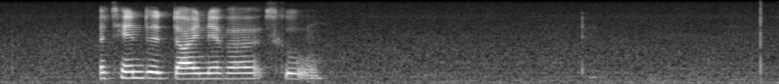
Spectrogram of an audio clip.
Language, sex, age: English, female, 20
